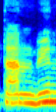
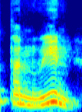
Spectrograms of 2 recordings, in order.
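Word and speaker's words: تنوين: তাহলে আমাদের আরবি সঠিকটা হচ্ছে তানউইন।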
